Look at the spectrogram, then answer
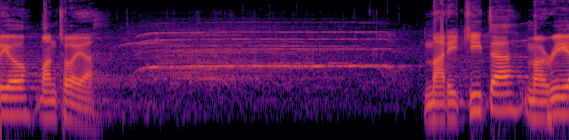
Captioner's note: audience cheering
